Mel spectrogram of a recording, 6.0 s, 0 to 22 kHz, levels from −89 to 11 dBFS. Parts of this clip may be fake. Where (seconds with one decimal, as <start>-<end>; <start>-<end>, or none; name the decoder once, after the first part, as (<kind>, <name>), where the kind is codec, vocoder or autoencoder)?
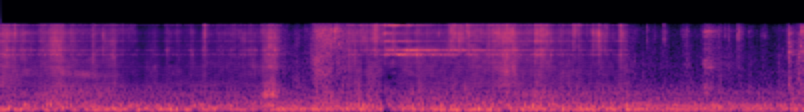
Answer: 0.0-2.1 (vocoder, Vocos); 2.6-4.7

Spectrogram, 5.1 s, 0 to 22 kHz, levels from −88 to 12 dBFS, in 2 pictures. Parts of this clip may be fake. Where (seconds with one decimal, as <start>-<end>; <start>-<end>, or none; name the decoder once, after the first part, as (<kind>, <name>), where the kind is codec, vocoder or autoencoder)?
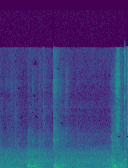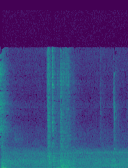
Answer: none

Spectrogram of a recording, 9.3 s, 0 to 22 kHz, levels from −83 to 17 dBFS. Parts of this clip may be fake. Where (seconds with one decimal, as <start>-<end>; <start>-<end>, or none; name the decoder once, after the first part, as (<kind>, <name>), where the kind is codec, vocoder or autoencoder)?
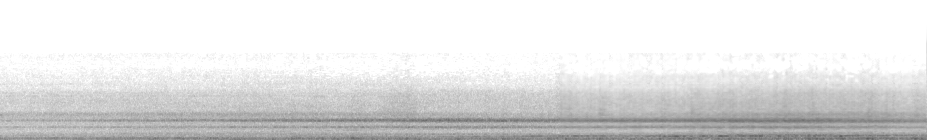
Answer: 5.6-9.3 (vocoder, Vocos)

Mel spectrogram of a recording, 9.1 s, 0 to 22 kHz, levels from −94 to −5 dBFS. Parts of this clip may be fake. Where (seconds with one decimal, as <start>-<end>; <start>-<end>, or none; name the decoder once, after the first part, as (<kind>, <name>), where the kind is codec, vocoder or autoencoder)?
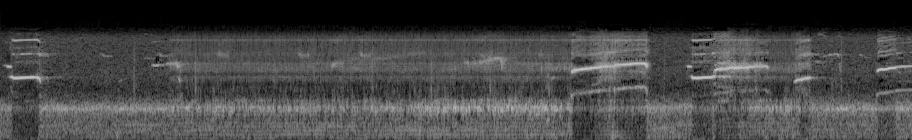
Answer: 1.7-6.5 (vocoder, BigVGAN v2); 7.2-8.1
